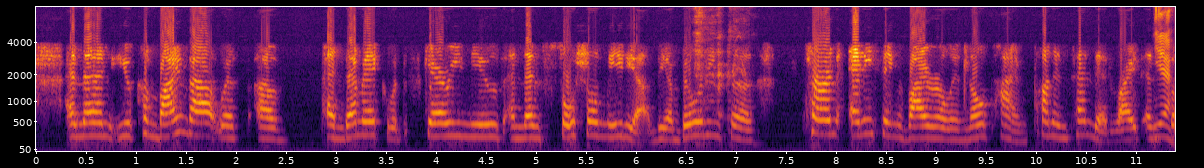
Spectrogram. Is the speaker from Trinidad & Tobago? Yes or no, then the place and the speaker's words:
yes; Tobago, Trinidad & Tobago; as a little girl growing up in Tobago in the early 80s, I had measles.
